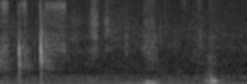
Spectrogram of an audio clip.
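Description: Chalk on a blackboard: a few sharp taps in the first half second, then quieter work and a low thud about halfway through, over a steady low hum.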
